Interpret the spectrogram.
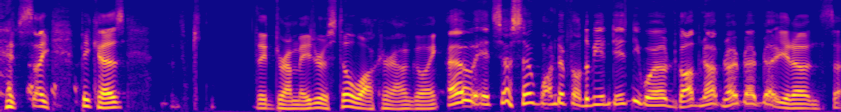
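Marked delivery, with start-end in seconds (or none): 4.5-6.8 very high-pitched, poor put-on English accent. Retelling what a drum major kept saying during a parade, in a bad English accent. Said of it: "my English accent sucks".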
